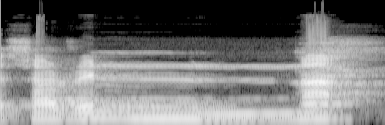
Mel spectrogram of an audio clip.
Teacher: Karena ini nun tasdid berarti dibaca gunnah. 2 harokat. Yang selanjutnya ada nafasa. · Kalau alif lam syamsiyah, alif lamnya ini melebur kepada huruf setelahnya, yaitu kalau di sini huruf nun. Ya, jadi dibaca syarrinna.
